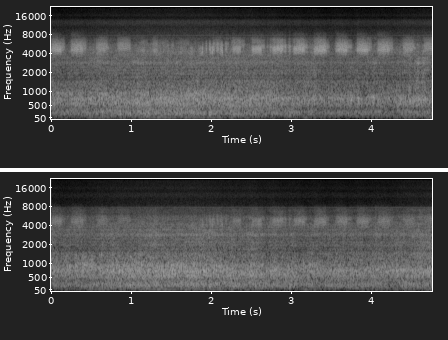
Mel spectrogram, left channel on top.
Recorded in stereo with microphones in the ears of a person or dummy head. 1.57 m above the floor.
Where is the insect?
20° left (ahead or behind).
